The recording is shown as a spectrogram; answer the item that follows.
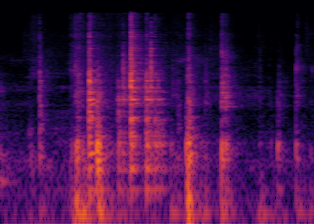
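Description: Markers clattering and clicking against each other in a bowl as a hand rummages through them: a quick, uneven run of clicks through the middle of the clip.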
